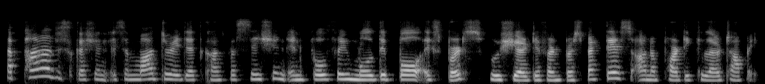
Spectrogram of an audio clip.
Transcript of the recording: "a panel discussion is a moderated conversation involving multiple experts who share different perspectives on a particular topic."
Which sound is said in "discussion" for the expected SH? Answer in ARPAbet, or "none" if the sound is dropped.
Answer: SH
